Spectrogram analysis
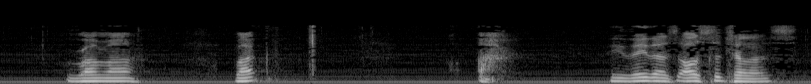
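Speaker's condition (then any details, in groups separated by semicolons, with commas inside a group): Stroke; a little over a year since stroke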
